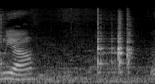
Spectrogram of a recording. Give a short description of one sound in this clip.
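A ceramic plate clinks against metal.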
